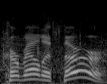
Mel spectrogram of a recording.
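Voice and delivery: high, lifted play-by-play punch; excited strikeout call. Real, not acted. Announcer calling the strikeout by the third base umpire, excited. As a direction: ring up the batter with excitement.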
